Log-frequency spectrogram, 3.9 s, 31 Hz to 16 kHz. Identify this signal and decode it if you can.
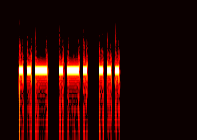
Morse code, heard as a keyed tone, about 15 wpm, 700 Hz. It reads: URS
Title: Abbreviations 15wpm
